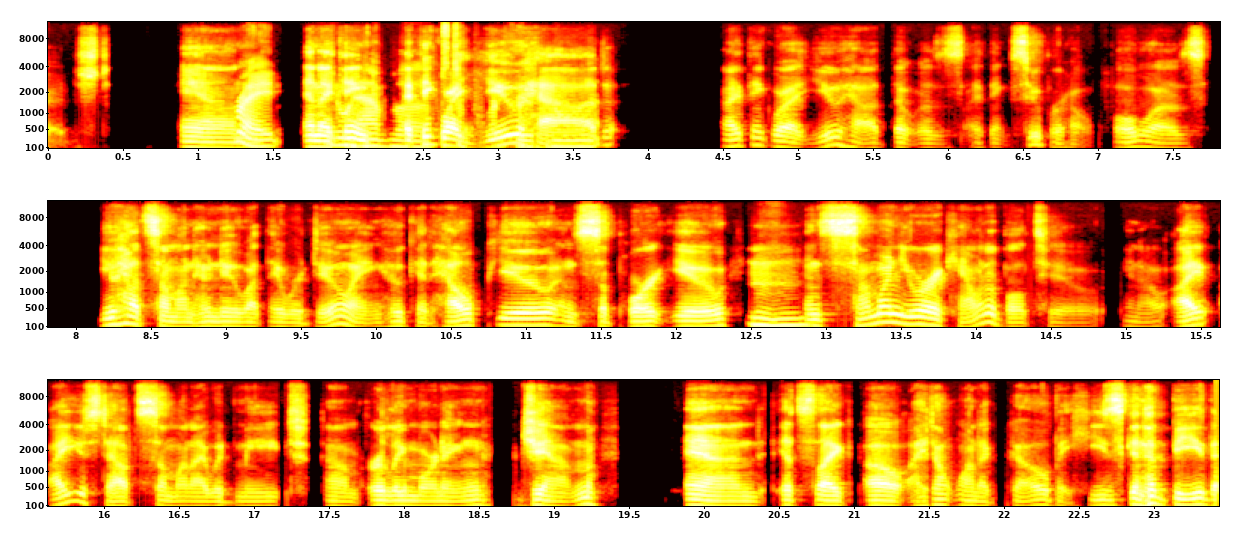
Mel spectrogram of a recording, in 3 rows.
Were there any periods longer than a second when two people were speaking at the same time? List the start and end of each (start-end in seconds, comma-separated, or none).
1.2-3.7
